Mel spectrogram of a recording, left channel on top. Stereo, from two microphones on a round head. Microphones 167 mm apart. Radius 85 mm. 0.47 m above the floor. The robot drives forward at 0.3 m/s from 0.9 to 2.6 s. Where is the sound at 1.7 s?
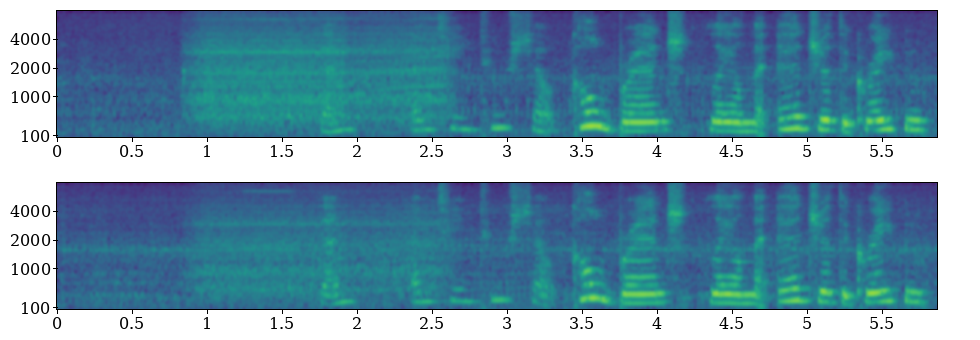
10° left (ahead or behind), 1.4 m; by 3.3 s 5° left (ahead or behind), 1.6 m.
